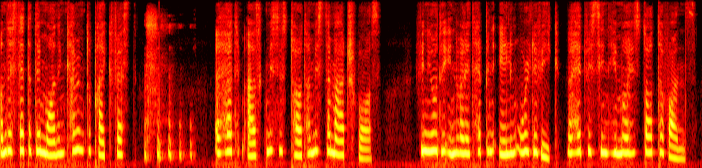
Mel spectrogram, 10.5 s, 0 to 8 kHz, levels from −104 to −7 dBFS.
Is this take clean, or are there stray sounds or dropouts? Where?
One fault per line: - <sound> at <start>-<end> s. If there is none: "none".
- laugh at 2.2-3.0 s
